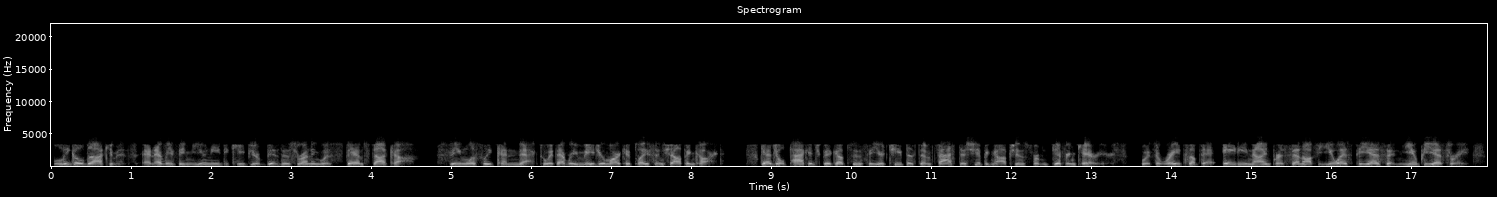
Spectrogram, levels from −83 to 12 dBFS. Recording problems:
phone-call audio; poor line; nothing above 3.5 kHz

